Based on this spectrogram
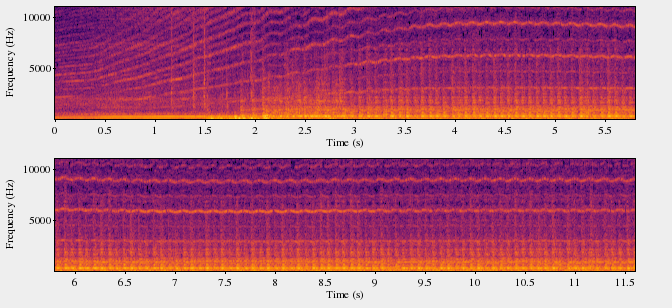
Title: Washing Machine was Unbalanced, Horrible Rattling Noise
